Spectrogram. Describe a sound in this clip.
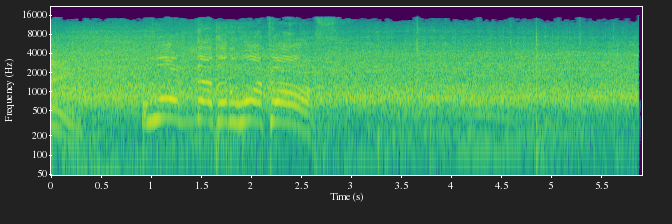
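A large crowd cheers loudly in a big open stadium.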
